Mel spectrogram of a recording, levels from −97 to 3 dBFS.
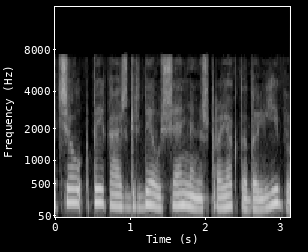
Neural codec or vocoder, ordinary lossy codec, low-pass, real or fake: codec, 16 kHz, 4 kbps, FunCodec, trained on Chinese and English, 50 frames a second; AAC, 48 kbps; 7.2 kHz; fake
